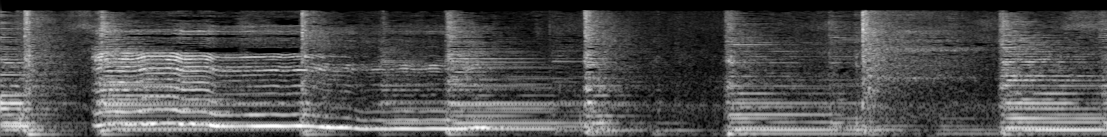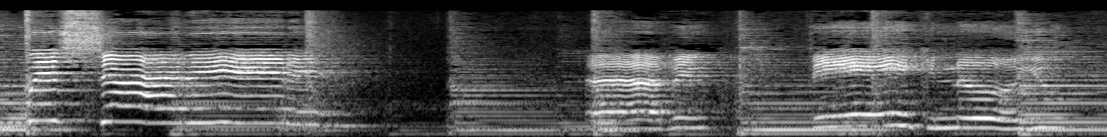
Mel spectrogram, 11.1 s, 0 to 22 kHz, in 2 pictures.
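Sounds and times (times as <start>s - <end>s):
woman singing: 0.0s - 3.4s, 5.5s - 7.6s, 8.3s - 11.0s
acoustic guitar strumming: 0.0s - 11.0s.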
